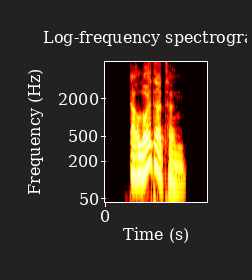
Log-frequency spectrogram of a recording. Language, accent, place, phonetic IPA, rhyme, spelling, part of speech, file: German, Germany, Berlin, [ɛɐ̯ˈlɔɪ̯tɐtn̩], -ɔɪ̯tɐtn̩, erläuterten, adjective / verb, De-erläuterten.ogg
- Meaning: inflection of erläutern: 1. first/third-person plural preterite 2. first/third-person plural subjunctive II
